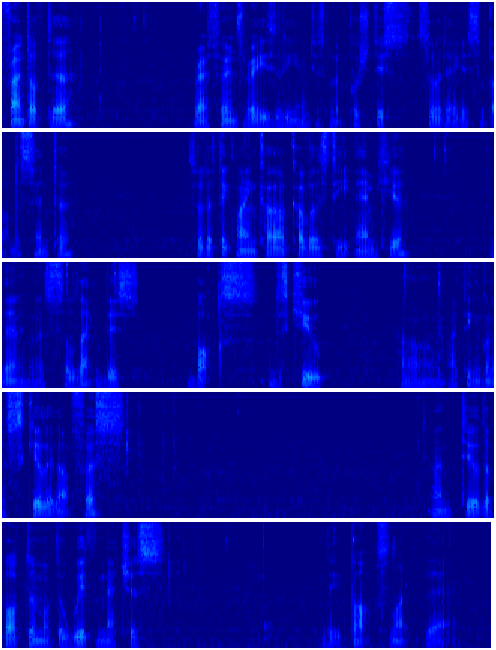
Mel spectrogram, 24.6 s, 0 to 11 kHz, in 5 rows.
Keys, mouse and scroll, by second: 0.0 scroll up 1, 0.4 alt+middle click, 1.3 alt+middle click, 3.1-4.3 scroll down 1, 4.6 alt+middle click, 4.9-10.6 drag, 13.5 scroll up 1, 13.9 alt+middle click, 14.7-18.6 right drag, 19.9 e.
